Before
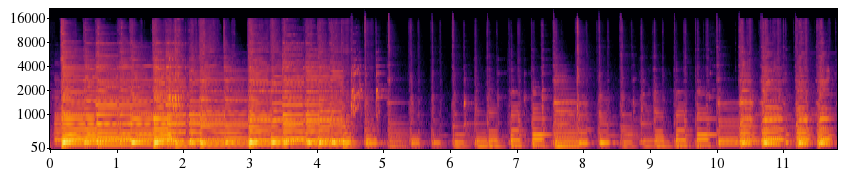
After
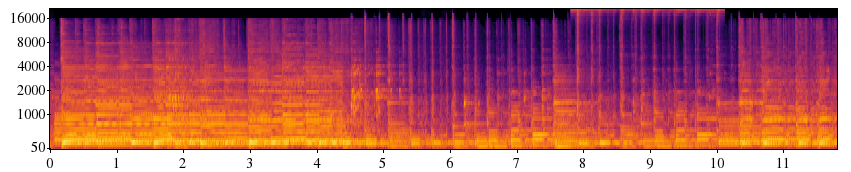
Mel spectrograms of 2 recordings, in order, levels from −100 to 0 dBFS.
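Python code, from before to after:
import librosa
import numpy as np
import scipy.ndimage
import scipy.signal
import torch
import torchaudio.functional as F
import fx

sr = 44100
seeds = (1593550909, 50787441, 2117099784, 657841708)

y = fx.low_shelf(x, sr, hz=120.0, db=-7.5)
y = fx.echo_multitap(y, sr, ms=(214, 343), db=(-14.5, -17.5))
y = fx.resample_bad(y, sr, factor=2, down='filtered', up='zero_stuff', at=(7.81, 10.12))
y = fx.env_flatten(y, sr, amount_pct=50)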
